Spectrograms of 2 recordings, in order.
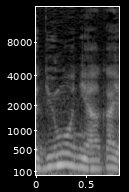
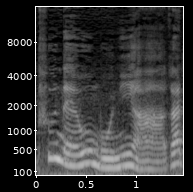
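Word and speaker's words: pneumonia: 여기서 영어 단어에서 P는 묵음이 되어버리죠. 그래서 뉴모니아가 영어 단어 폐렴인데요. 소리 나는 대로 묵음을 안 하고 다 읽으면 프네우모니아가 되죠.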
